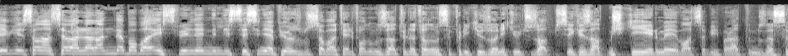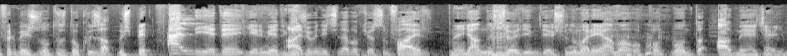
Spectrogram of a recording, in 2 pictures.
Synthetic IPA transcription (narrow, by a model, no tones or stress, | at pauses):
sɛvɟilʲisanˠansevæɾlʲæɾanːɛbabaɛspiɾlʲeɾininʲist̪ʰe̞sinijapɯjo̞ɾuzbusabaht̪ʰe̞e̞fo̞numuzahat̪ʰɯɾlˠat̪ʰalˠɯmsɯfɯɾicʰijyzo̞nicʰiyt͡ʃjyzalt̪̚mɯ̥ʃse̞cizalt̪̚mɯʃi̥cʰijiɾmiɛvat̪sapihpaɾat̪ʰːˠɯmɯzd̪asɯfɯɾbɛʃyzo̞t̪ʰuzd̪o̞kʰuzjyzat̪̚mɯʃbiɾælʲːijed̪ɛjiɾmijɛd̪iød͡ʒymynit͡ʃʰind̪ɛbakʰɯjo̞ɾsunfaːiɾ | jannːɯʃsø̞jlʲejimd̪ijɛʃunumaɾajaamaokʰo̞t̪mo̞nt̪ʰualˠmajad͡ʒa̰jɯ̰m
